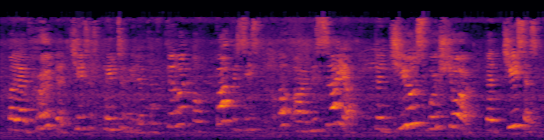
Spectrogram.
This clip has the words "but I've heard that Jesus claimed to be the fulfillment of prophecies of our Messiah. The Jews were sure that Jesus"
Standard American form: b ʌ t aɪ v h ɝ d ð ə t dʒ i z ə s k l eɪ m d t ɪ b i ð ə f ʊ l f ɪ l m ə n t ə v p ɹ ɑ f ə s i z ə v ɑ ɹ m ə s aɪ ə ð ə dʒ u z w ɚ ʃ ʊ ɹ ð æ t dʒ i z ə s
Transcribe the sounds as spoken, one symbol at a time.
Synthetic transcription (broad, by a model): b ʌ t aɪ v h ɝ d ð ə t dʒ i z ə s k eɪ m t ɪ b i ð ə f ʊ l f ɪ l ə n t ə v p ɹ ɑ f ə s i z ə v ɑ ɹ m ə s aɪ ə ð ə dʒ u z w ɚ ʃ ʊ ɹ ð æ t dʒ i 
